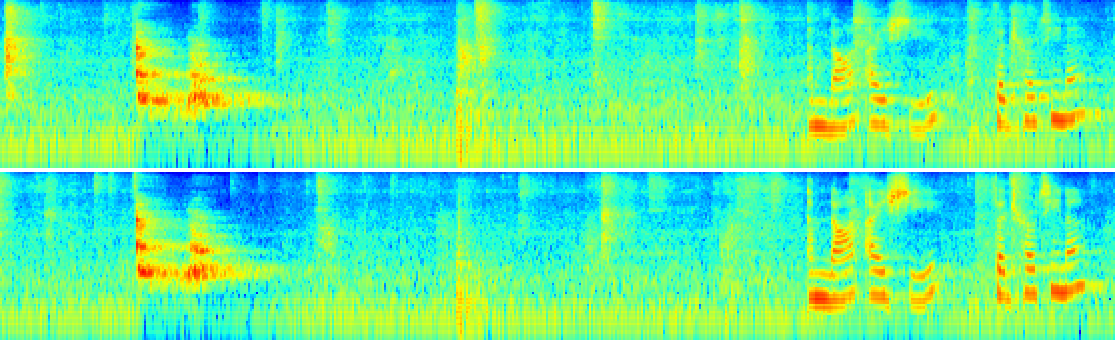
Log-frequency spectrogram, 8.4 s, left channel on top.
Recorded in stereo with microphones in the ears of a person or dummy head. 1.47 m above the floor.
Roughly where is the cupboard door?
Centre.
